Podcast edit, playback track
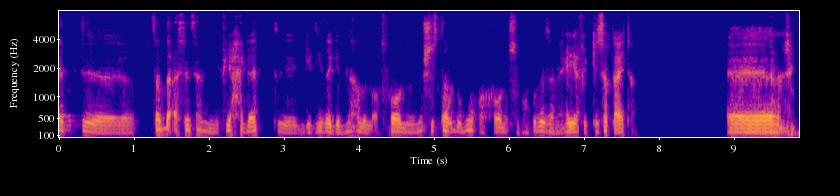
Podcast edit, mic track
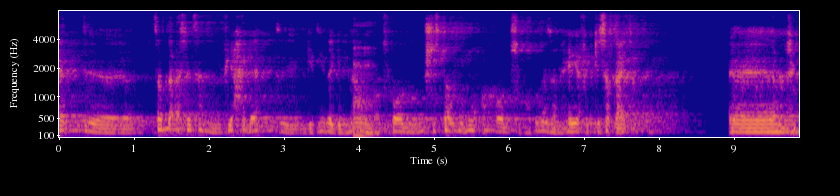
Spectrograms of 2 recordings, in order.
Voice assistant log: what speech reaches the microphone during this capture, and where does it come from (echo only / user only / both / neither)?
both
